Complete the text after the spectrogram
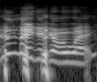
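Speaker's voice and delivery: high, loud laughing plea; laughing about the dentist. Retold or imitated. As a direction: beg it gone while laughing. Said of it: "it's like".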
